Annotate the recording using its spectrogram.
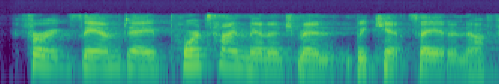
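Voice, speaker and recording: Her pitch is fairly low, with ordinary pitch variation. This woman speaks with a New England accent. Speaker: nursing exam tutor. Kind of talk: recorded slide presentation. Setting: recorded presentation video. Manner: casual with fillers.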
